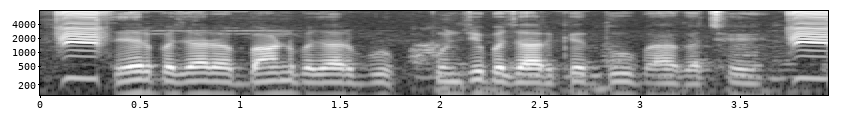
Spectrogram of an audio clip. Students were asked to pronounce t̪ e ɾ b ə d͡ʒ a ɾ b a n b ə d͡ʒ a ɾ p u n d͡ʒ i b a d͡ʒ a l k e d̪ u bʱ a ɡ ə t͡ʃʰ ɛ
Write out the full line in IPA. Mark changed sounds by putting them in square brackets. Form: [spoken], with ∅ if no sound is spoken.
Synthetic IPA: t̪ e ɾ b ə d͡ʒ a ɾ b a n b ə d͡ʒ a ɾ p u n d͡ʒ i b [ə] d͡ʒ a [ɾ] k e d̪ u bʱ a ɡ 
